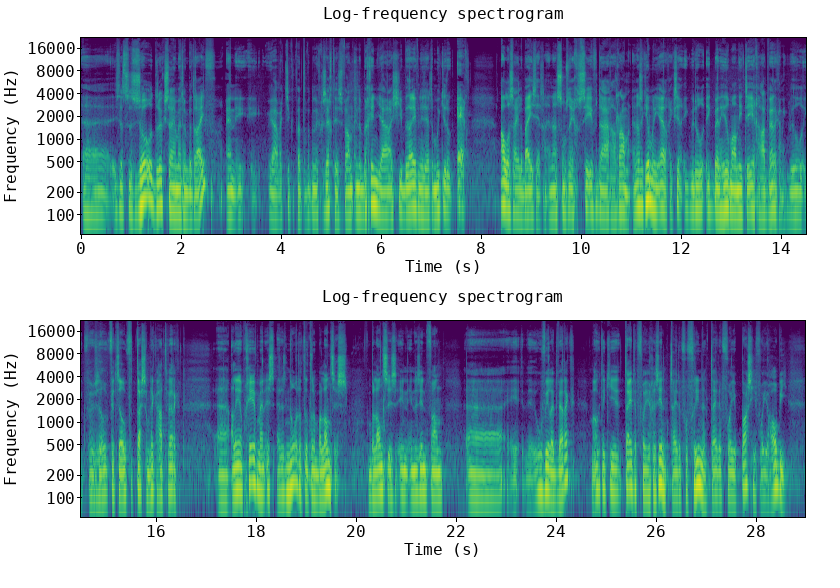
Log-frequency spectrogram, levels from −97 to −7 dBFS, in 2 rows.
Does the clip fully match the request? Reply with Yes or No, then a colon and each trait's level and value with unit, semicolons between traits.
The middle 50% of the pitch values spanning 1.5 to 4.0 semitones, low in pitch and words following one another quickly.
Yes: average, 2.7 semitones; low, 115 Hz; fast, 265 wpm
